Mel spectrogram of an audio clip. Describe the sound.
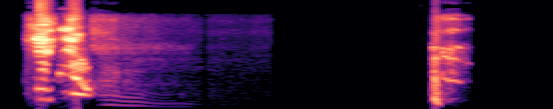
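Two sharp, explosive coughs burst out in quick succession, trailing off into a brief voiced rasp. After a silent pause of over a second, one shorter cough follows.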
